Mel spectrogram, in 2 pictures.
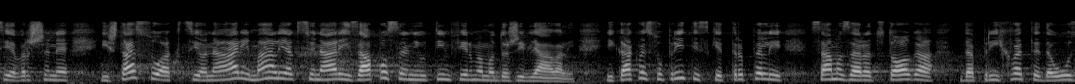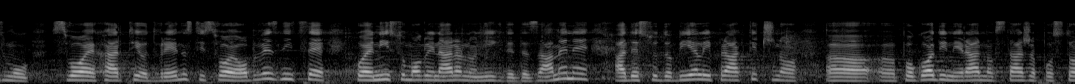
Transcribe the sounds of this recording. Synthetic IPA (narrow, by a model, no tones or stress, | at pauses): ijeʋr̩ʂene̞iʃt̪asuakt̪sio̞naːɾimaːliakt̪sio̞naːɾizapo̞sle̞niut̪imfiɾmamad̪o̞ʒiʋʎaːʋaliikakʋe̞supɾit̪iske̞t̪r̩pelisamo̞zaɾad̪t̪o̞ɡa | d̪apɾixʋat̪e̞d̪auzmu | sʋo̞je̞xaɾt̪ieo̞d̪ʋɾeːd̪nost̪isʋo̞je̞obʋe̞znit̪se̞ | ko̞je̞niːsumo̞ɡlinaːɾaʋno̞niɡd̪e̞d̪azame̞ne̞ | ad̪asud̪obijalipɾakt̪it͡ʂno | po̞ɡo̞d̪iniɾaːd̪no̞ɡst̪aːʒapost̪o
